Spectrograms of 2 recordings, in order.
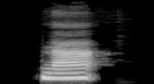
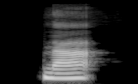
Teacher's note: High tone starts at a high pitch and Rises very slightly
